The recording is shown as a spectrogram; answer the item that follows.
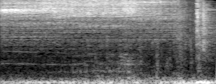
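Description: Title-sequence sound design: a steady low rumble under a bright high hiss, with a sharp click near the end.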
